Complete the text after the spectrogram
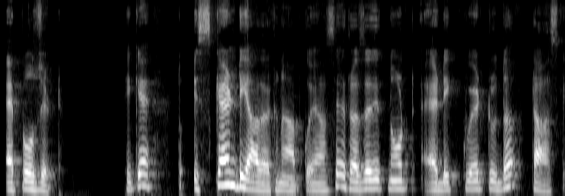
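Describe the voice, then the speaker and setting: A man from India teaching an English vocabulary lesson in Hindi, often checking with his students if things are clear and spelling words out letter by letter. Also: a little high, a little mellow. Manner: addresses students as "bachcha party", checks "clear?".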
